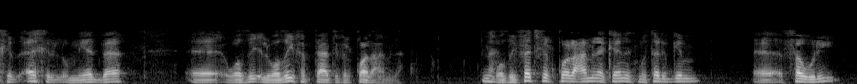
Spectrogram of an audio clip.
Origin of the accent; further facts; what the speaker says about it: Kafr el-Sheikh, Kafr El Sheikh Governorate, Egypt; فأنا من كفر الشيخ بقى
